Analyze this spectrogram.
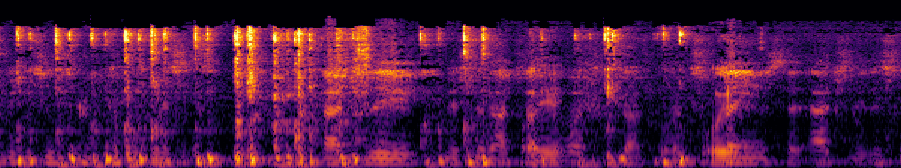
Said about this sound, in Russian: У кого-то микрофон, я слышу, как стучит клавиатура, очень мешает.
